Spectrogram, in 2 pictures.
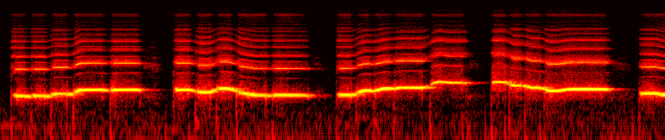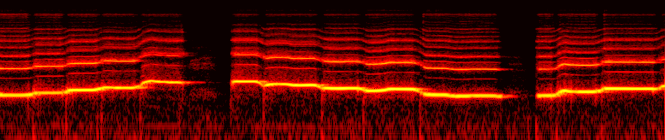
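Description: A slide whistle plays a slow melody in breathy, sustained phrases, its pitch gliding smoothly between notes, with short pauses between phrases. It sounds loud, with no talking.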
